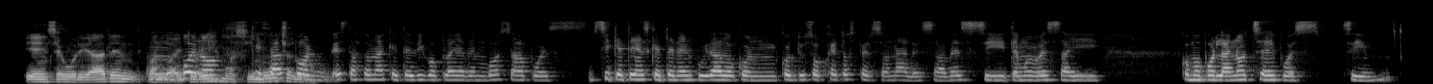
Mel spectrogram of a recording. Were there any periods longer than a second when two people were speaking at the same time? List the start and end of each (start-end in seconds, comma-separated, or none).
1.5-3.2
